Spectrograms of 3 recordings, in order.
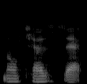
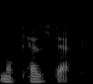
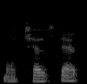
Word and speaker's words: Melchizedek: i very rudely said it's not melchazek it's melchizedek and i wasn't trying to be snarky at anybody a lot of people are pronouncing it mulches deck you can pronounce it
